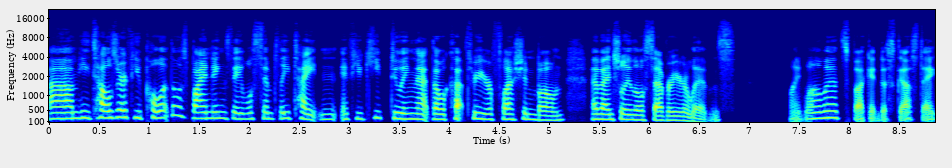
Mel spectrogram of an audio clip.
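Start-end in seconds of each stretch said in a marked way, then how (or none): none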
